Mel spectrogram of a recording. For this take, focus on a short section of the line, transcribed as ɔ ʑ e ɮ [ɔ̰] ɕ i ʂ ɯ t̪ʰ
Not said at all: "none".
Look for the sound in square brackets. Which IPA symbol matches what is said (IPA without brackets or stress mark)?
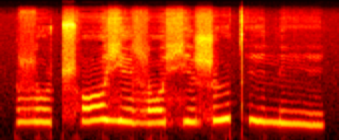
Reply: ɔ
